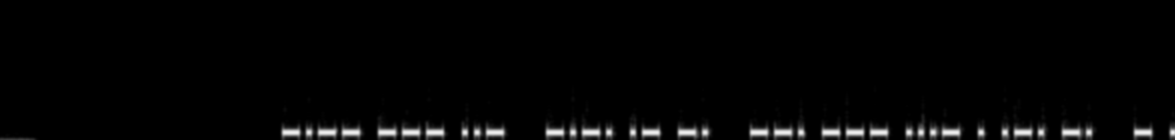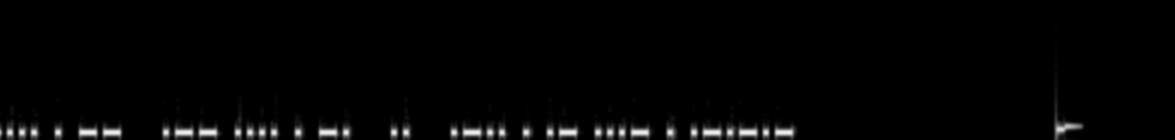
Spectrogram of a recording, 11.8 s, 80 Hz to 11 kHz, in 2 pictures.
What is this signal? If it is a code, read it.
Morse code, heard as a keyed tone, about 40 wpm, 700 Hz. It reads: YOU CAN GOVERN THEM WHEN I LEAVE.
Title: Sentences from Top 1000 Words - Review Part 2 - 40wpm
